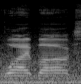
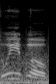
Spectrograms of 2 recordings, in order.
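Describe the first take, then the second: First: The name starts with 'why' and ends with 'box'. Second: The name is said 'wee-bo' with no x sound. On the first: The speaker calls it wrong. "or Y-Box" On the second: The speaker calls it right. "It's Weebo"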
